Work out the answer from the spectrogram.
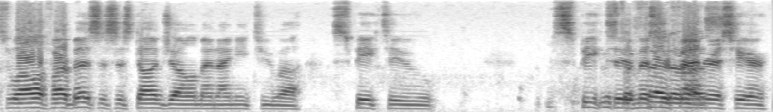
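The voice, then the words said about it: Put-on Austrian accent. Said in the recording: “He has an accent. He's an Austrian accent now.”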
